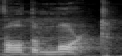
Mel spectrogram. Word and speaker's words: Voldemort: But J.K. Rowling had actually once said that it was supposed to be pronounced Voldemort with a silent T.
